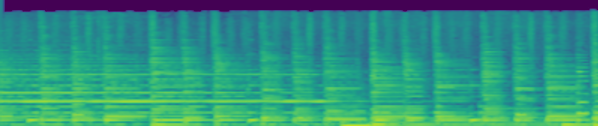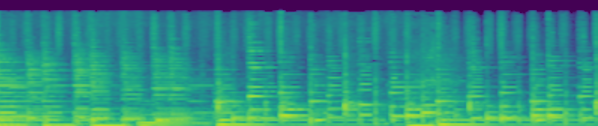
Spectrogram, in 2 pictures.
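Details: Cheerful background music with plucked strings and a steady bass line, with no animal sounds.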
